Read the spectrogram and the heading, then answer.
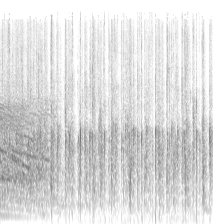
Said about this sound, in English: Give them a massive round of applause all the way from Tequila.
